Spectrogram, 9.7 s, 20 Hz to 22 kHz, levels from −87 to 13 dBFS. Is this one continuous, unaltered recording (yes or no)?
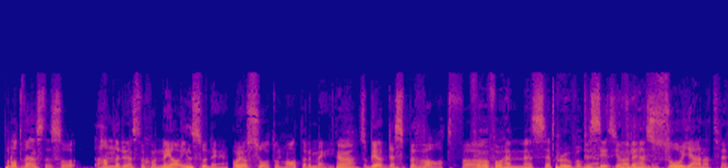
yes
